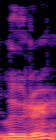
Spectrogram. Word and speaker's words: Luder: it myself without uh Brett Luder and he pronounces it looter like uh uh luden's cough drops but you but you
